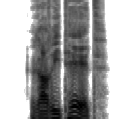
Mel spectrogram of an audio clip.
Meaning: curiosity, rarity
- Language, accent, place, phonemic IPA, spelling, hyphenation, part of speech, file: German, Germany, Berlin, /ʁaʁiˈtɛːt/, Rarität, Ra‧ri‧tät, noun, De-Rarität.ogg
